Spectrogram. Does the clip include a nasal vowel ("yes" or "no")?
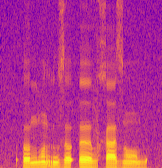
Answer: yes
